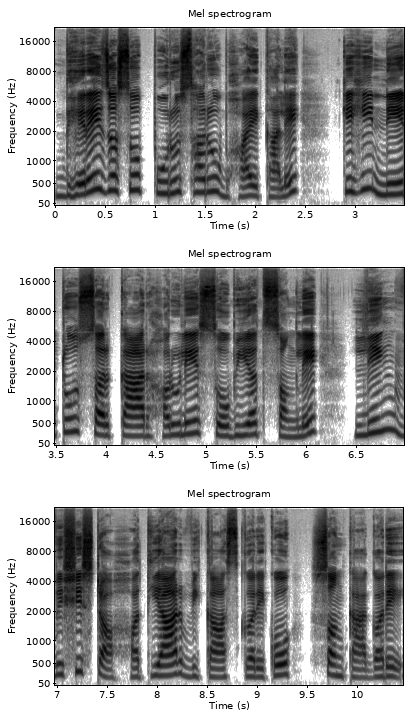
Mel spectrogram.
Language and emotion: Nepali, neutral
